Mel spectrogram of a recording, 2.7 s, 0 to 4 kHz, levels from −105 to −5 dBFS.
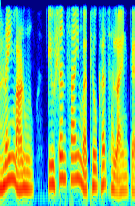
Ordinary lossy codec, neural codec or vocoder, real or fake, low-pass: none; codec, 44.1 kHz, 2.6 kbps, SNAC; fake; 3.6 kHz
